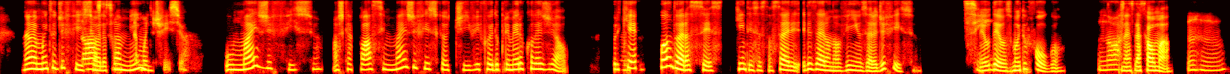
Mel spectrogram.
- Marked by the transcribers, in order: none
- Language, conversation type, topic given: Portuguese, podcast, Como equilibrar trabalho, escola e a vida em casa?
